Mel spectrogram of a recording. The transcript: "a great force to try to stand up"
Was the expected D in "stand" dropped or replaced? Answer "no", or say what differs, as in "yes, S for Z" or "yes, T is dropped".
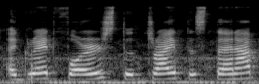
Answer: yes, D is dropped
